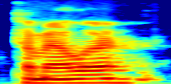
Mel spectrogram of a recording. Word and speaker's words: Kamala: I think it's Kamala. – Kamala.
